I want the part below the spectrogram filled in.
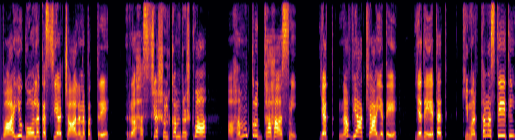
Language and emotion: Sanskrit, angry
